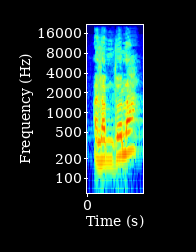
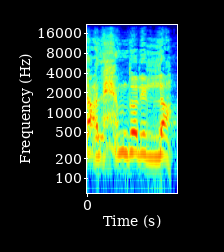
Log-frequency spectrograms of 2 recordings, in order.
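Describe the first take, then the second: First: The phrase is said fast and slurred. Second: The phrase is said slowly and clearly. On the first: "जब स्पीड पकड़ते हैं ना, fast bowling" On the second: "अभी जैसे मैंने बोला ना"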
